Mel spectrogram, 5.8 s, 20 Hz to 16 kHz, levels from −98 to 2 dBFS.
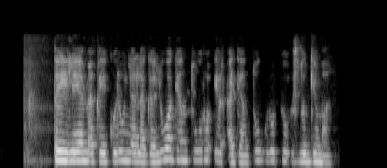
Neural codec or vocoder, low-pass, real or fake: codec, 16 kHz, 8 kbps, FunCodec, trained on Chinese and English, 25 frames a second; 7.2 kHz; fake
